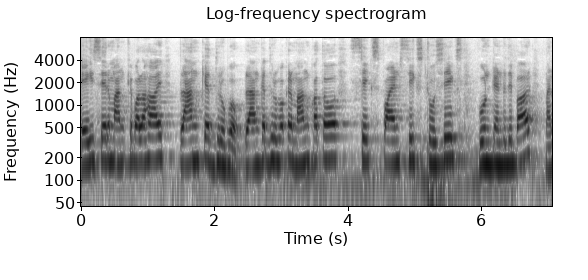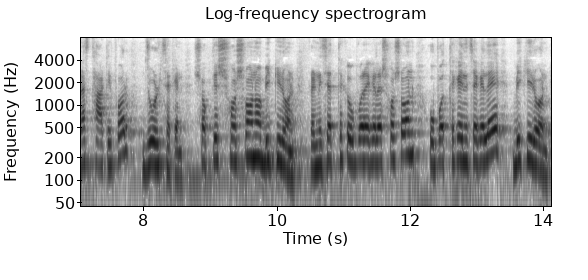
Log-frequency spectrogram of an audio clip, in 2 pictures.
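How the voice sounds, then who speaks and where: Repetitive, high-voiced male chemistry tutor. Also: fairly even intonation, a little fast, a little mellow. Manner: repetitive, drilling students and reading out commenters' names. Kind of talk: live online lesson.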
